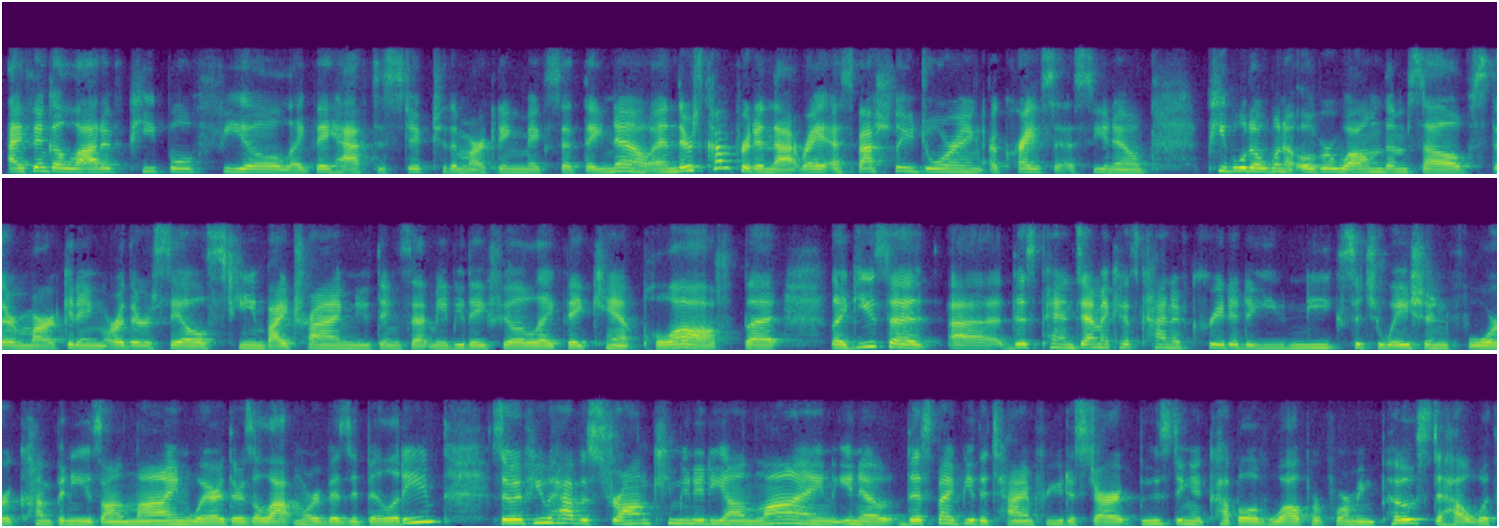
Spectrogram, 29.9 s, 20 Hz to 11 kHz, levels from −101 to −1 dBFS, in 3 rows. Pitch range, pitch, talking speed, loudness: 180-210 Hz, 195 Hz, 215 wpm, -19 LUFS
